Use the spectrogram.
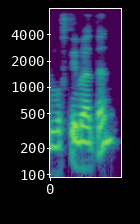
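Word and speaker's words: مسلمة: মুসলিমাতান আর sorry নাস ফর্মের জন্য হয়ে যাবে মুসলিমাতান আর জার ফর্মের জন্য হয়ে যাবে মুসলিমাতি আর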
